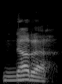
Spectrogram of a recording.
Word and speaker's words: Nat: we're tasting today or wait nut I believe is how you said we should pronounce this.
